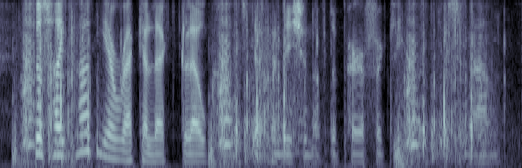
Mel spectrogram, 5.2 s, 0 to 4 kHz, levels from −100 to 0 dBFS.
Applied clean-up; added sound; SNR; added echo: neural mask model RNNoise.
